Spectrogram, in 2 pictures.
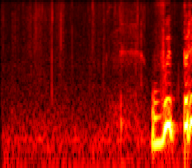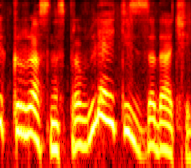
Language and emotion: Russian, positive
